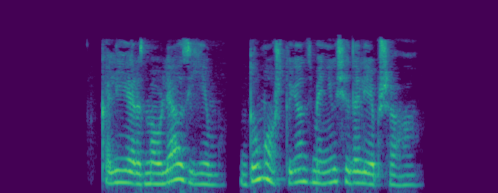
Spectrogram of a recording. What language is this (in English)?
Belarusian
